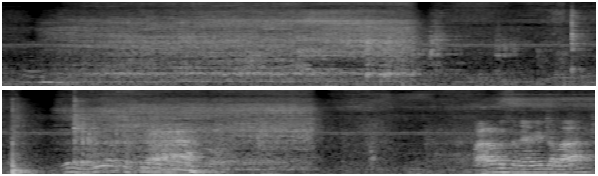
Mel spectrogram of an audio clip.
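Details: Large Russell's viper during a rescue, later released into the wild; a steady, breathy broadband hiss fills the first four seconds, followed by men talking and handling noises, with a faint high insect tone throughout.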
